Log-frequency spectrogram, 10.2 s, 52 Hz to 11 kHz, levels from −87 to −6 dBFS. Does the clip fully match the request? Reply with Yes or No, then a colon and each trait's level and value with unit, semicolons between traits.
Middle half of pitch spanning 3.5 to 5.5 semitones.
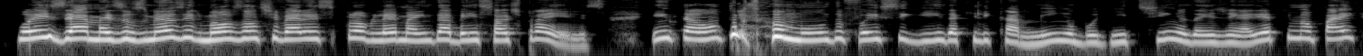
No: average, 3.0 semitones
